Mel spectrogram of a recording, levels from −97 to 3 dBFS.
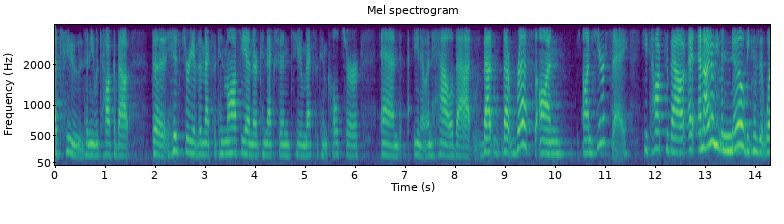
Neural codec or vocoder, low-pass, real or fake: none; 3.6 kHz; real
